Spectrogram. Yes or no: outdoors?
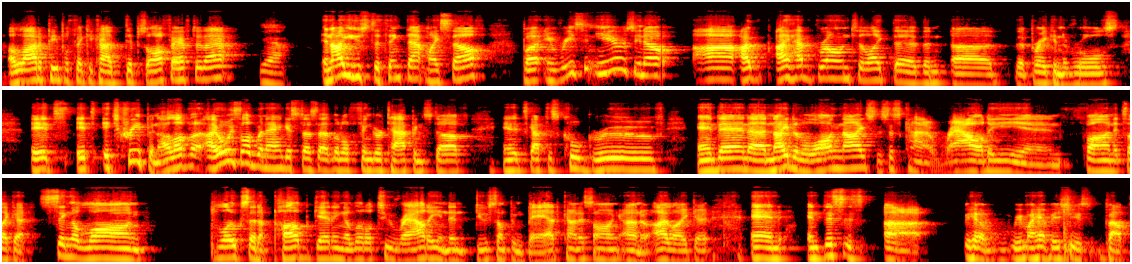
no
